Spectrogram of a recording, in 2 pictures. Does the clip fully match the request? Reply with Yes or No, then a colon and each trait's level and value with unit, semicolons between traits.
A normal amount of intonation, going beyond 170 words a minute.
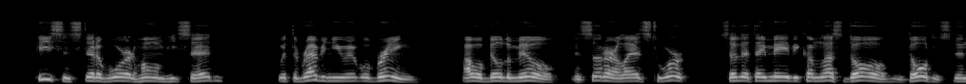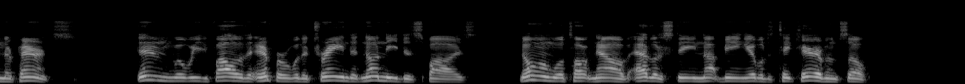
Yes: average, 3.0 semitones; average, 200 wpm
